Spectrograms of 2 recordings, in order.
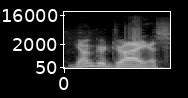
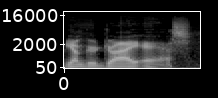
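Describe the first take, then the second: First: The last syllable has a weak, reduced vowel. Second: The last syllable sounds like the word 'ass'. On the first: The speaker calls it right. "it's it's younger Dryas" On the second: The speaker calls it wrong. "I hear people pronouncing it that way sometimes"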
